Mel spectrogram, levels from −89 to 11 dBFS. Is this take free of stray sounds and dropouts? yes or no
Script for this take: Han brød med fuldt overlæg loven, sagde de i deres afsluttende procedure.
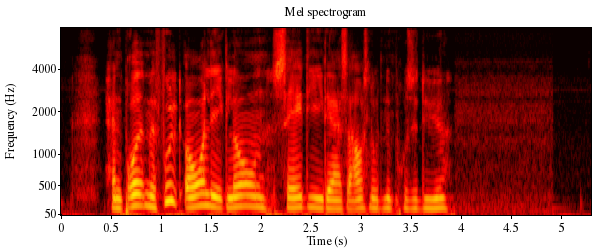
yes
